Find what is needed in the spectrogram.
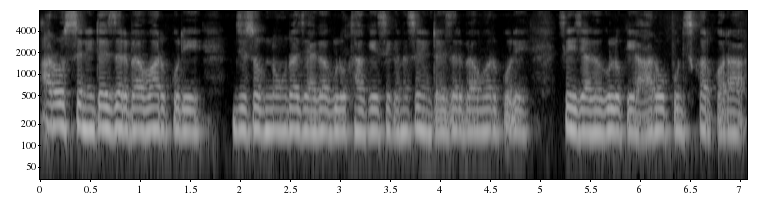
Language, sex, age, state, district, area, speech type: Bengali, female, 60+, West Bengal, Nadia, rural, spontaneous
